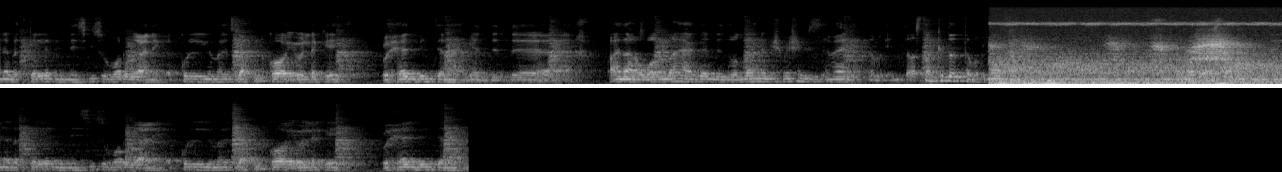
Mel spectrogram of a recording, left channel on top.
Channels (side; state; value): right; drops out; at 4.7 s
